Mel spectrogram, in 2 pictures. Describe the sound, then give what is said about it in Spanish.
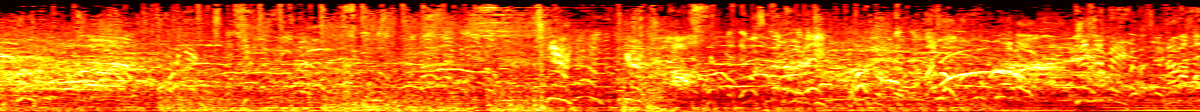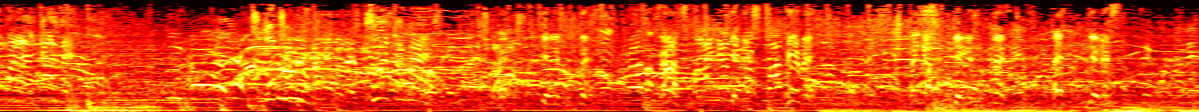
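A panicked crowd flees a public square after shots ring out at a political speech. The loud, dense roar of many voices and commotion continues without a break throughout. “Enrique ve como Verónica, su novia, avanza entre el público que huye de la plaza”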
